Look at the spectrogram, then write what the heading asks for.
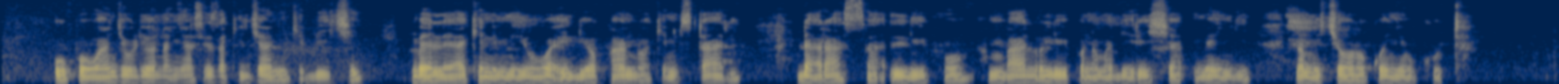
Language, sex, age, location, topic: Swahili, male, 18-24, Mombasa, education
